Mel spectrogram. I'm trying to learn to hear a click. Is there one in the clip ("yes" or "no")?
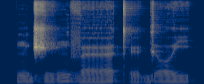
no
